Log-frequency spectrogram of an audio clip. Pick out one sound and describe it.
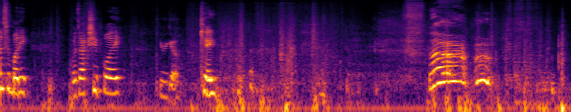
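A young man calls out with animation close by.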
